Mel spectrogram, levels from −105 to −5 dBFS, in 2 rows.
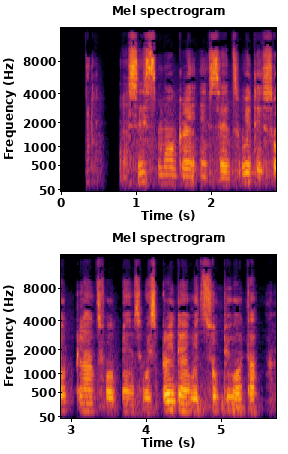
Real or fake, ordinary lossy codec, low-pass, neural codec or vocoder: real; MP3, 64 kbps; 14.4 kHz; none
